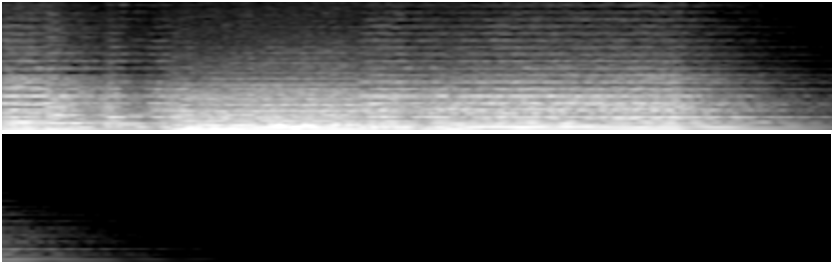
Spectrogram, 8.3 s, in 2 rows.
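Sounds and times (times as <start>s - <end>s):
string quintet playing a gavotte: 0.0s - 4.6s.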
